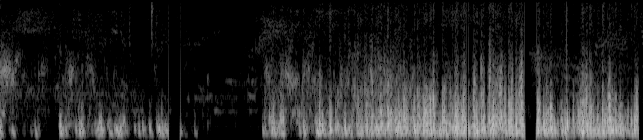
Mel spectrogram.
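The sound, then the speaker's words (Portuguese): Rough, blustery wind buffets a phone microphone during a phone call, producing dense low rumbling bursts that drop out briefly and return, heavy throughout. “Aqui a ligação tá um pouquinho baixa por conta do vento.”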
